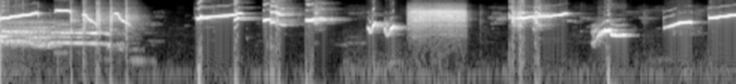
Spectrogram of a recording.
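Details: Night session of gacor Oriental magpie-robin song meant to coax others to reply: clear rising whistles, downward slurs and clicks, with one broad hissing burst in the middle, phrases separated by short pauses.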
